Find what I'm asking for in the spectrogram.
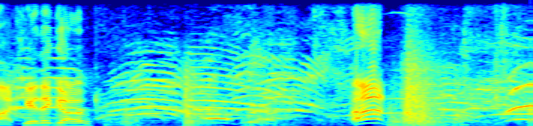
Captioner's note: crowd cheering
